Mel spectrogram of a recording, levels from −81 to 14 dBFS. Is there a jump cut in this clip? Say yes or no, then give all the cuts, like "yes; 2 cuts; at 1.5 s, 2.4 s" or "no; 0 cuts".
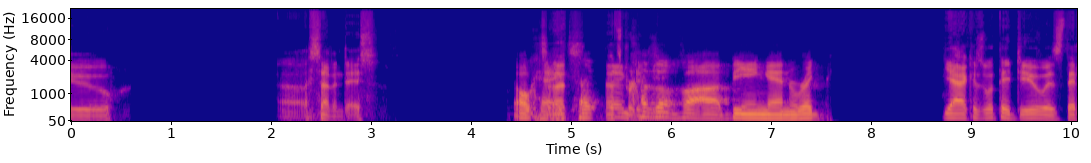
no; 0 cuts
